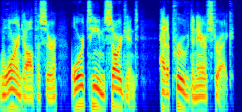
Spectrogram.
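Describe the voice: Plain reading aloud against a quiet background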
